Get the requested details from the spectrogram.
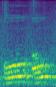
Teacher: ओ औ इन दोनों वर्णों का उच्चारण स्थान कंठ और होठ दोनों मिलकर ही करते हैं, इसलिए इनको कहा जाता है कि ओ औ इन दोनों वर्णों का उच्चारण स्थान कंठोष्ठ में होता है।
